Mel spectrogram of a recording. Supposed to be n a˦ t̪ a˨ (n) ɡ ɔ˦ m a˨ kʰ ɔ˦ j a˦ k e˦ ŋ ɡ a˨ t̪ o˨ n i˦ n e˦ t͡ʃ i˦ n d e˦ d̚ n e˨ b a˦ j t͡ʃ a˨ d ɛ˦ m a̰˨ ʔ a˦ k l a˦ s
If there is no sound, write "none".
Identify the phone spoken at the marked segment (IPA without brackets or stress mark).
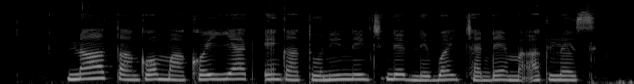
ŋ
